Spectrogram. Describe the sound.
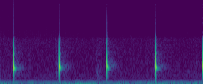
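A chipmunk's chunk alarm call: five low, hollow, clucking notes repeated at a steady pace, about two per second, each short and clear over a quiet background with no talking.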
